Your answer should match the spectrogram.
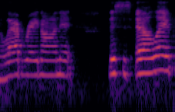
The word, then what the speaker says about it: Elay: This is LA, pronounced like LA like the city.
